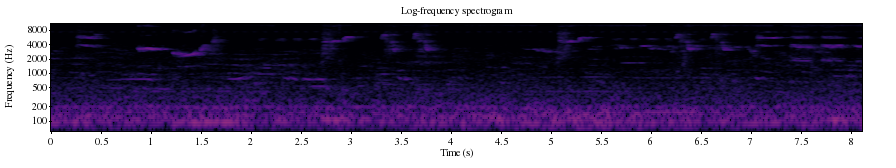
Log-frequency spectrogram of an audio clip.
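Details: Captive Oriental magpie-robin in full song, used to lure and stimulate untrained birds: a varied run of swooping whistles and quick downslurred notes, moderately loud over constant low-pitched background rumble.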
